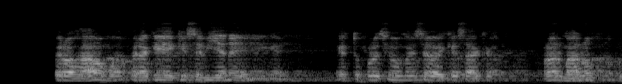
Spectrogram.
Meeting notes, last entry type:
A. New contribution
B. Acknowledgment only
B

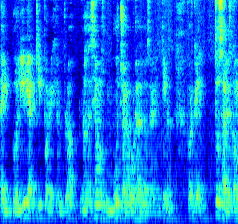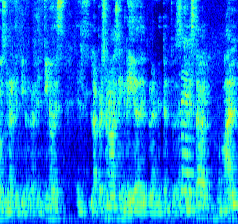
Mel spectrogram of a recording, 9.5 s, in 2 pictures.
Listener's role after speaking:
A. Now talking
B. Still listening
B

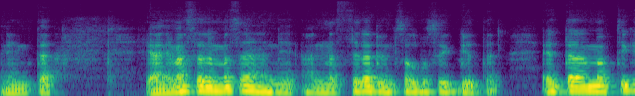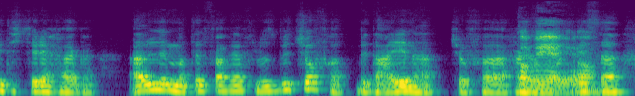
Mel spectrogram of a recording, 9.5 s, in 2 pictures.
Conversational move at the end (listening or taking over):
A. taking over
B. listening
B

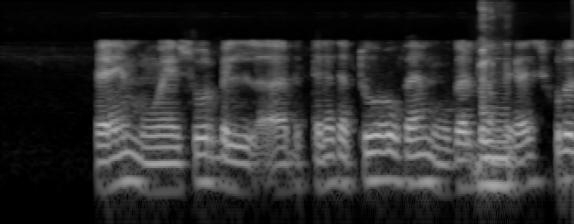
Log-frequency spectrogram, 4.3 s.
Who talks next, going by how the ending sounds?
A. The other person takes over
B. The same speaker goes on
A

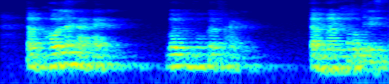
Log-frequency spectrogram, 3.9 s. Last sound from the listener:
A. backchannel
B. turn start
A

